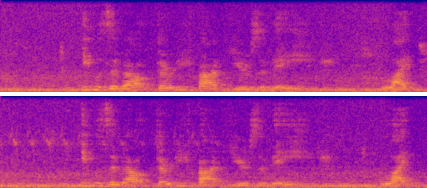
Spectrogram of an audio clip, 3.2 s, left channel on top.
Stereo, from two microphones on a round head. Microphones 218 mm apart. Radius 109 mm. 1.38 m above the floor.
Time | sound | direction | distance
0.6 | a woman speaking | 80° right | 3 m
